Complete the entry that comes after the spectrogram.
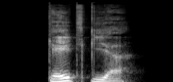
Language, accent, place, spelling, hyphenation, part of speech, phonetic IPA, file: German, Germany, Berlin, Geldgier, Geld‧gier, noun, [ˈɡɛltɡiːɐ̯], De-Geldgier.ogg
- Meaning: greed for money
